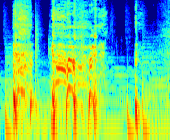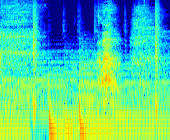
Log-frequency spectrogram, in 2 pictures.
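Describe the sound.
Coughing from a man who has had a phlegmy cough for days and smokes. A series of harsh coughs and throat clearing starts loud, then fades to smaller, fainter coughs.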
